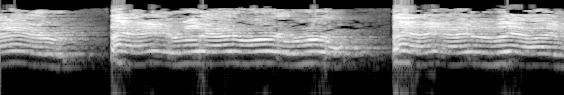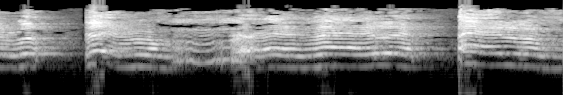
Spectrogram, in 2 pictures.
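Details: French Bulldog trying to get up onto a couch indoors, giving long, loud, wavering high whines in drawn-out bursts of about one to one and a half seconds, separated by brief gaps, in a small room.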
